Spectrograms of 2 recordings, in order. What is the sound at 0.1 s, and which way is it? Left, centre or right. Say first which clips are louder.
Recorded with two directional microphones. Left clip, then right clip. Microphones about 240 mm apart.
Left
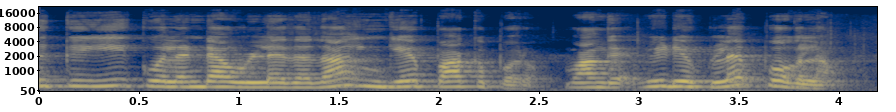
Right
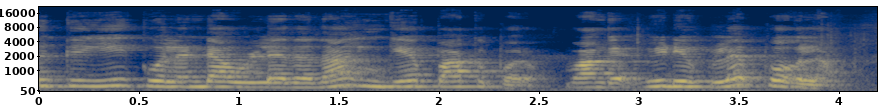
A woman's voice: left 1 dB; left.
